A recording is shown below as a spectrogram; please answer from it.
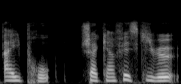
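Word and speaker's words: HiPRO: l'histoire de la Genèse day pro alors nous on le prononce Hypro chacun fait ce qu'il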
